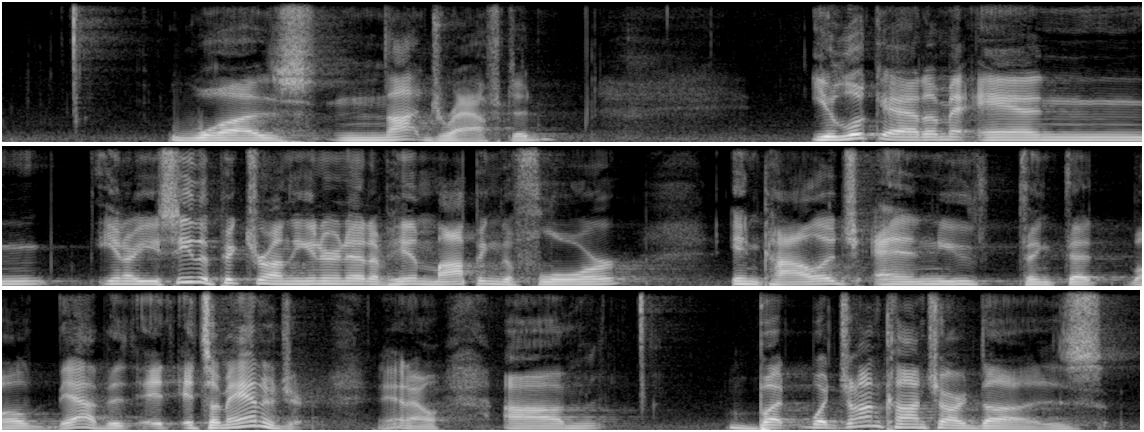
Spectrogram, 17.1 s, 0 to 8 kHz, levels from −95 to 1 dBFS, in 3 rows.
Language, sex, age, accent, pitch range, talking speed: English, male, 50-69, American, 120-150 Hz, 145 wpm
